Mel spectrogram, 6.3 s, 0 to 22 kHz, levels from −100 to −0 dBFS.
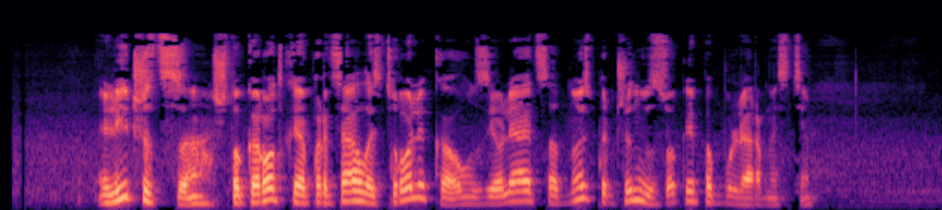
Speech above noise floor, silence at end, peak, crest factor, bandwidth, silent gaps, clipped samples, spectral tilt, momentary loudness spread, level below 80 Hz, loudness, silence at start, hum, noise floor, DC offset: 38 dB; 0.9 s; -2 dBFS; 20 dB; 11.5 kHz; none; under 0.1%; -4 dB/octave; 11 LU; -72 dBFS; -21 LUFS; 0.65 s; none; -59 dBFS; under 0.1%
